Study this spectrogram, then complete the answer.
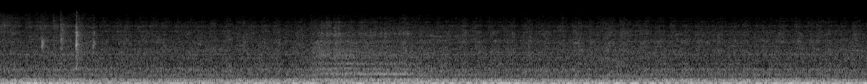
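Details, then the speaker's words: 1970s crane truck, over 50 years old, sitting over a year: with starting fluid the deep, uneven rumble catches and keeps running, confirming spark; the fuel supply is suspect. "Told you we had a It sparked. It ran. How about that?"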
